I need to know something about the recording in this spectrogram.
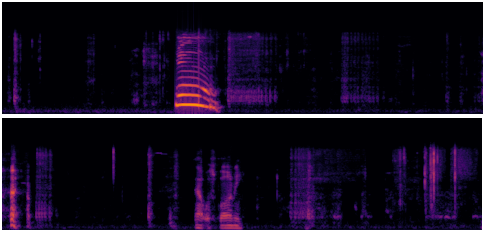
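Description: A man's voice making one loud drawn-out vocal sound that rises and falls in pitch about three seconds in, then a few brief murmured sounds later on.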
